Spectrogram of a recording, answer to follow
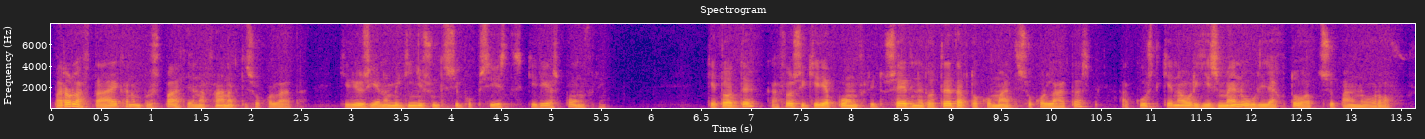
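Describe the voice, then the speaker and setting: A man reading a storybook aloud as narrator, in a steady, measured way. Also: medium pitch, breathy edge. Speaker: audiobook reader.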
